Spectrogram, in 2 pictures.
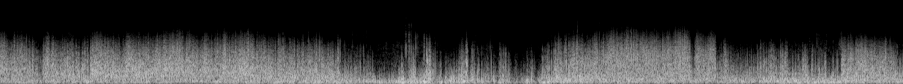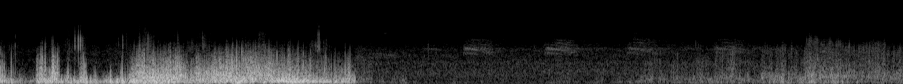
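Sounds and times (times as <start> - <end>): wind buffeting microphone: 0.0 - 18.0
faint harsh bird calls: 12.9 - 16.8.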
